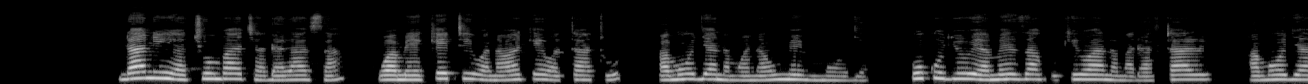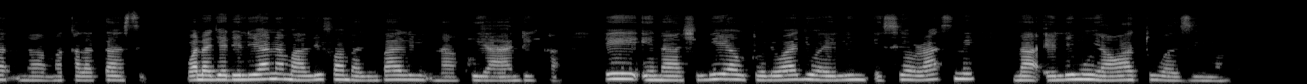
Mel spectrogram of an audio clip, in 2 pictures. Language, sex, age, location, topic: Swahili, female, 25-35, Dar es Salaam, education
